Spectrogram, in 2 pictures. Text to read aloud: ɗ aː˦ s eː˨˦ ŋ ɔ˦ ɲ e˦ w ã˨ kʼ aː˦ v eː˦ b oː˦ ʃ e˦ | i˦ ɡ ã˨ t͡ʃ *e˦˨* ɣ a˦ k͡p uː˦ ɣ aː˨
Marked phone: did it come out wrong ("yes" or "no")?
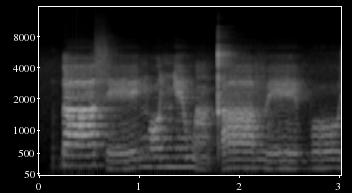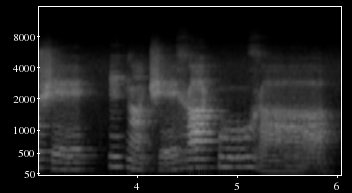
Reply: yes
